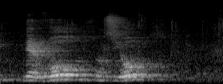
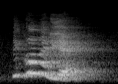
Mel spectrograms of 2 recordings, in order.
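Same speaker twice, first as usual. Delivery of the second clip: high, loud eager question; curious mother; 12 semitones higher, 7 dB louder than usual. Acted. Mother asking her son about God, high and curious. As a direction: lean in, all curiosity.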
